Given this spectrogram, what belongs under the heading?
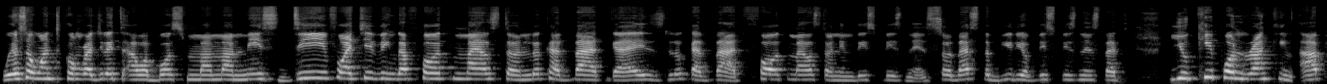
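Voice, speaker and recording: A woman's voice: a little high, moderate pace, sharp tone. A woman from Uganda co-hosting a live stream over a video call, enthusiastic and celebratory as she congratulates members. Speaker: co-host, digital business mentor. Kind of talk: upbeat live-stream chat.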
